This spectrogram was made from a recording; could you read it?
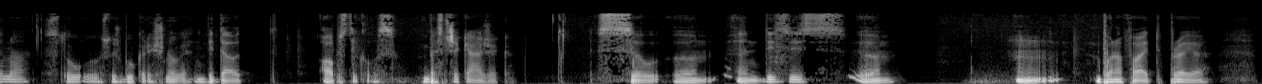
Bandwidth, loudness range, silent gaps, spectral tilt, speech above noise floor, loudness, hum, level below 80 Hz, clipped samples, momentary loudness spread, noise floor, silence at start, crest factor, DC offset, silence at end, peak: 11.5 kHz; 4 LU; none; -5.5 dB/octave; 37 dB; -20 LUFS; none; -40 dBFS; under 0.1%; 15 LU; -56 dBFS; 0 s; 20 dB; under 0.1%; 0.15 s; -2 dBFS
